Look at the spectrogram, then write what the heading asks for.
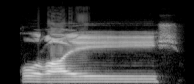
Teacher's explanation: قریش، قاف کو موٹا پڑھیں گے، را کے اوپر زبر ہے، را بھی اور پڑھا جائے گا۔ یا لین ہے، نرمی کے ساتھ تھوڑا کھینچ کر پڑھیں گے تو وقف کی صورت میں شین ساکن ہوگا، اور یہاں پر مد العارض وقفی ہوگا۔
